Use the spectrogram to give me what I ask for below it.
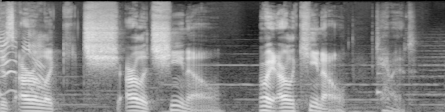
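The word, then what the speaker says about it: Arlecchino: Arlo arlochino oh wait Arlo Kino damn it there are two ways to pronounce it like one is Italian and one is something else it's Arla Kino even a makeup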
